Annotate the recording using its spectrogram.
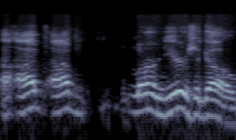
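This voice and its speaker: This man's voice has a dark, mellow tone. His pitch sits high. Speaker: fundraising consultant and trainer. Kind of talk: training session. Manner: fast; halting, many fillers and repetitions.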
